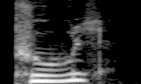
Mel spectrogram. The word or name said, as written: pool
